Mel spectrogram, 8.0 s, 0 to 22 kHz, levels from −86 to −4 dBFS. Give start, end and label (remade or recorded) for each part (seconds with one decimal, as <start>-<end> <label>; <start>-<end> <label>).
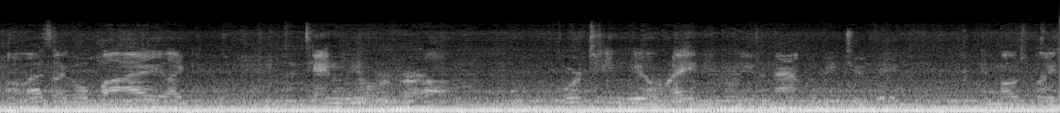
0.0-2.1 recorded; 2.1-3.8 remade; 3.8-4.5 recorded; 4.5-5.6 remade; 5.6-8.0 recorded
